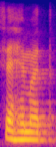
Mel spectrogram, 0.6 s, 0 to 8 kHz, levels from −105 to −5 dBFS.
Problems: echo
